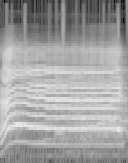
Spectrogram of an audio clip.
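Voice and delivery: high, loud held shout; parade whoop. Pretend. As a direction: whoop it out and hold it. Flaunting in the parade.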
